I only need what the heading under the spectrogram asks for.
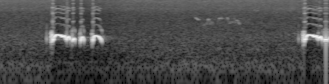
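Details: Zebra dove cooing as a lure to prompt a silent dove to sing: one full phrase of a long coo then quick short coos, and a second phrase beginning at the end, against a quiet low background.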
